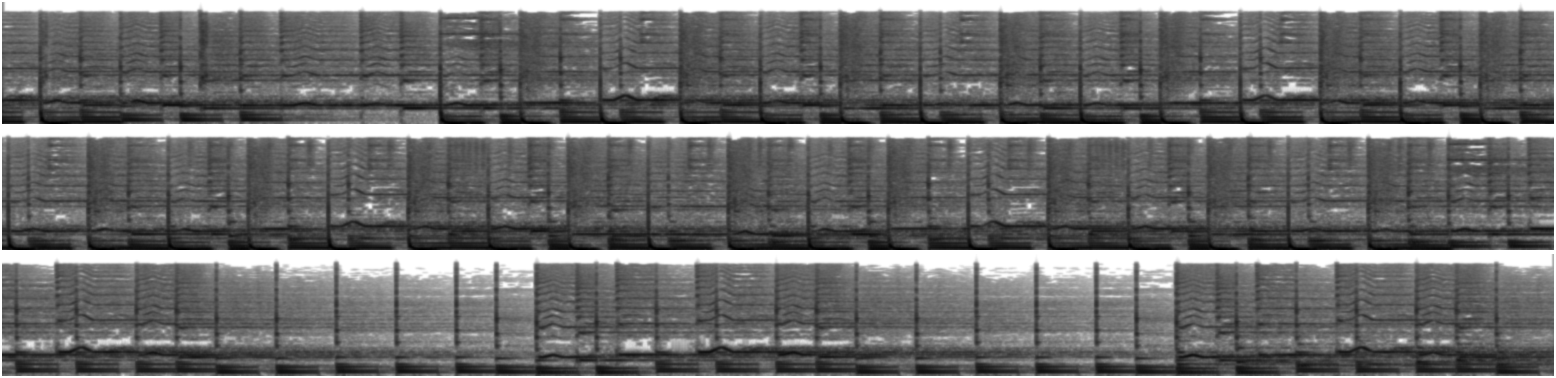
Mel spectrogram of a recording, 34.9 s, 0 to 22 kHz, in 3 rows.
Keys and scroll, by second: 2.5 ctrl+shift+a, 32.5 ctrl+shift+a.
